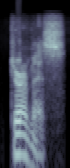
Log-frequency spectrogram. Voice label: "dermis", American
